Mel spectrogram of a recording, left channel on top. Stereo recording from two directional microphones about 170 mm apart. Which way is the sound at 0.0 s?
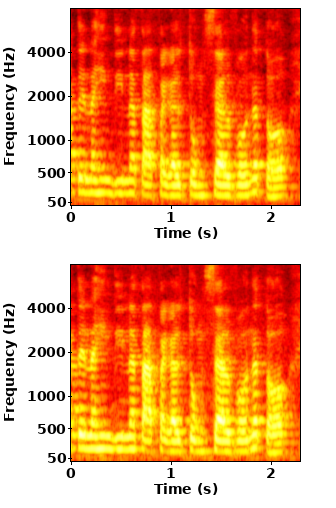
Centre (ahead or behind).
